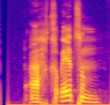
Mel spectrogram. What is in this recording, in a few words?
"Musician", Chalchiteko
